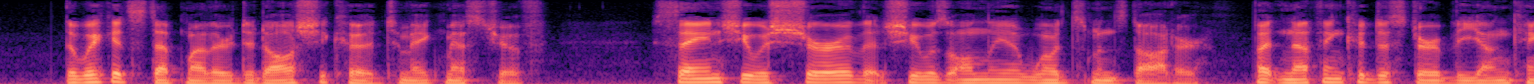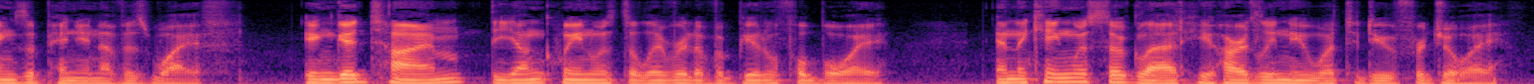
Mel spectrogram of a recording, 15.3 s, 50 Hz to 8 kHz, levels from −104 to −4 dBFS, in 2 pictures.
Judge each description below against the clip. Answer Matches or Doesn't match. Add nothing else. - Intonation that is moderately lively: Matches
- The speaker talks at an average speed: Doesn't match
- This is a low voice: Matches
